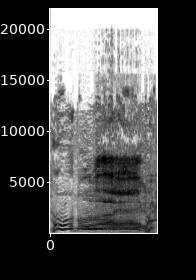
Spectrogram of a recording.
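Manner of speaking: very high, slow drawn-out wail; dismayed. Acted. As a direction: stretch the dismay out. Mother sees grandfather.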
